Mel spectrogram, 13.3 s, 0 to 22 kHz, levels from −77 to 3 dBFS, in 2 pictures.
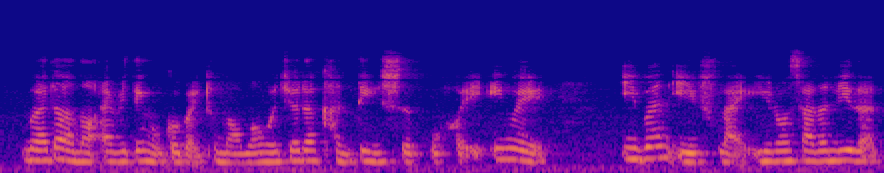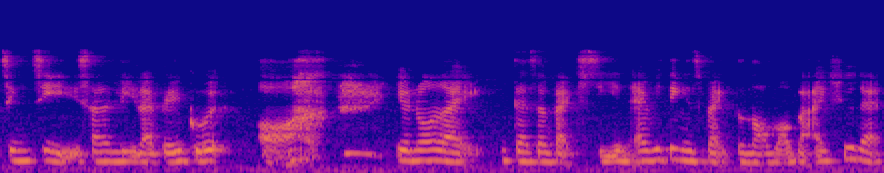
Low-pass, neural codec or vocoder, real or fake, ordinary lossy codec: none; none; real; none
